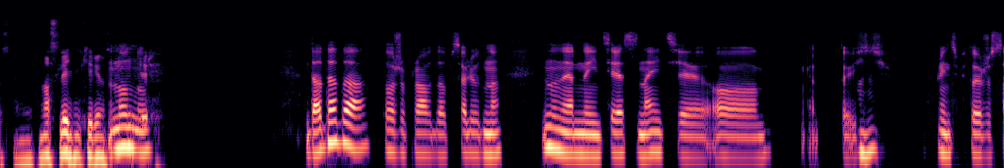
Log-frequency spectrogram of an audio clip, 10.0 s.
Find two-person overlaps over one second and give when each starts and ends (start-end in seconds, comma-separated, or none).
none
